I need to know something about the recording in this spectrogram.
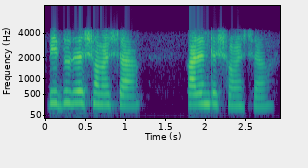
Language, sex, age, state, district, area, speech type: Bengali, female, 30-45, West Bengal, Darjeeling, urban, conversation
